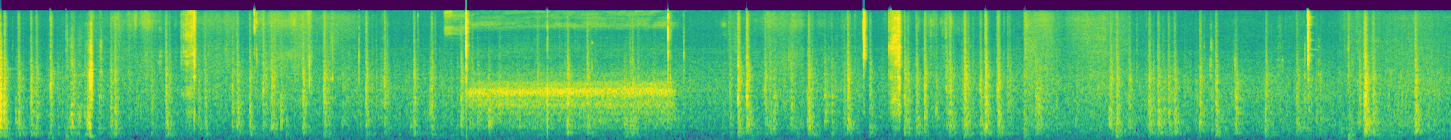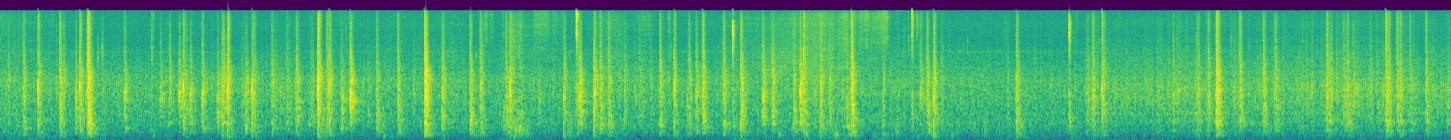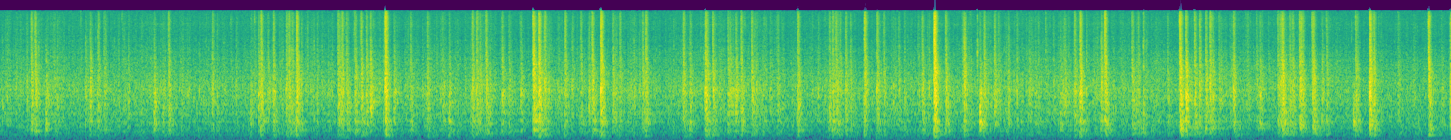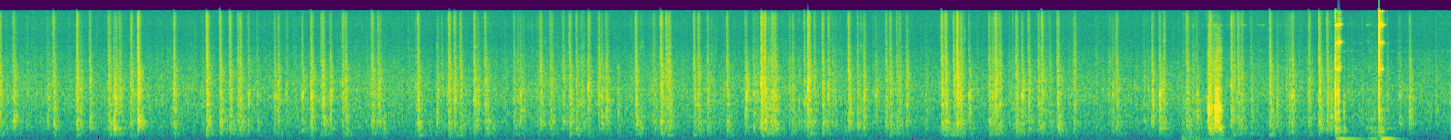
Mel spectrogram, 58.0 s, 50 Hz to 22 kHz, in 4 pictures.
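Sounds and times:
heavy rain on van roof: 0:00.0 - 0:04.4, 0:06.9 - 0:56.8
loud steady hiss: 0:04.4 - 0:09.1.

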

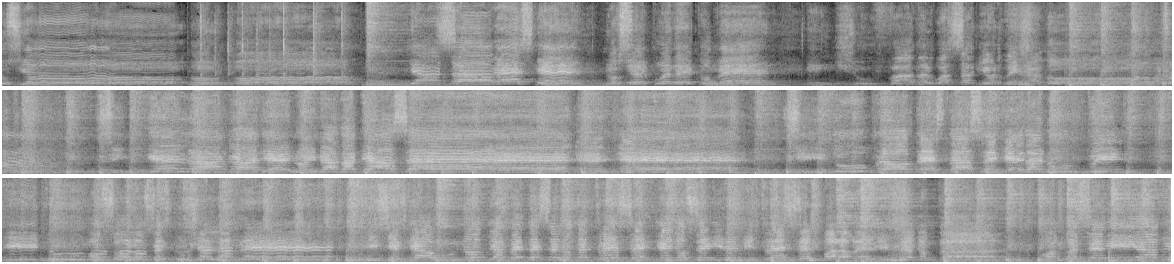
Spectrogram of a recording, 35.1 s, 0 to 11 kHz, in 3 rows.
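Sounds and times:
choir singing in parts: 0:00.0 - 0:35.0
steady beat: 0:10.7 - 0:35.0.

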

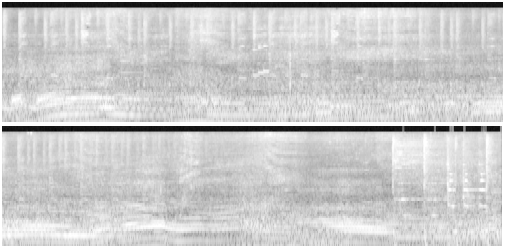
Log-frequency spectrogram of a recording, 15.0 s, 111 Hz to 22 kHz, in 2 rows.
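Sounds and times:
atv engines revving: 0:00.0 - 0:15.0.

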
